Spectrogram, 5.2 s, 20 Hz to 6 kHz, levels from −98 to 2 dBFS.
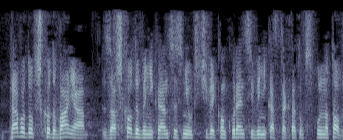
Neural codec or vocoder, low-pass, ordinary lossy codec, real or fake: none; 5.4 kHz; AAC, 32 kbps; real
